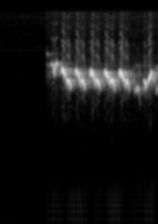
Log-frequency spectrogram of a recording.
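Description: A bird chirps in a quick run of high, bright notes, about a dozen rapid warbling tweets fairly loud and alone, starting after a brief silence.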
